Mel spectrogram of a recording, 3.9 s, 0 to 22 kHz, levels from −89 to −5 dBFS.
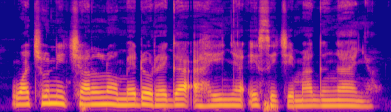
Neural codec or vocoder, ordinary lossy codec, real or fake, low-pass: none; none; real; none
